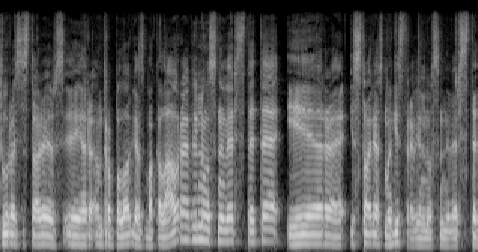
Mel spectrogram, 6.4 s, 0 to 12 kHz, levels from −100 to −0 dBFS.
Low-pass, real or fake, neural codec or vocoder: 9.9 kHz; real; none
